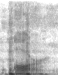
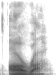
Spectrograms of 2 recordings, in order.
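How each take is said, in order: First: The letter is said as a plain 'ar'. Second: The letter is drawn out to sound like 'aura'.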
